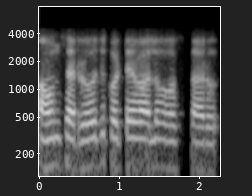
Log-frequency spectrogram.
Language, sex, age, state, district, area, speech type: Telugu, male, 18-30, Telangana, Medak, rural, conversation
